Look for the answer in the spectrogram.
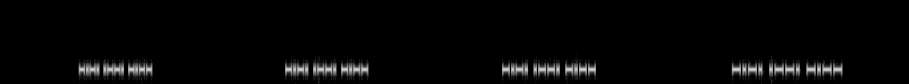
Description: Morse code, heard as a keyed tone, about 58 wpm, 700 Hz. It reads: CPY CPY CPY CPY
